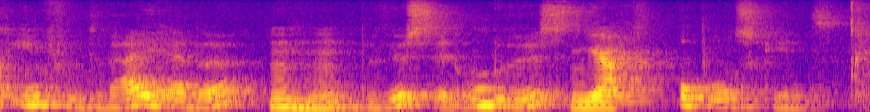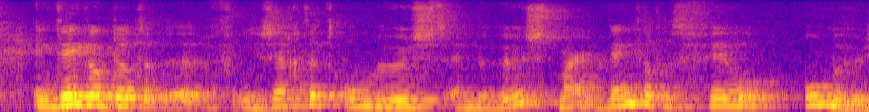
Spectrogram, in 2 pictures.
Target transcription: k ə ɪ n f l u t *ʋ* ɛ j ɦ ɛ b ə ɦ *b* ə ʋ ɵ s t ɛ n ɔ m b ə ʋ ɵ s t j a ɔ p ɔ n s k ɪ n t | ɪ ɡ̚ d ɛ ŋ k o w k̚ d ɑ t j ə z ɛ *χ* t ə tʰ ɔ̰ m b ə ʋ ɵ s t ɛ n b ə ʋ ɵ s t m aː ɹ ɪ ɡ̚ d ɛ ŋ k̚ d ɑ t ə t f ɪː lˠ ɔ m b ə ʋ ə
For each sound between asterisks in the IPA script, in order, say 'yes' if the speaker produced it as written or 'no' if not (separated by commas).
yes, yes, yes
